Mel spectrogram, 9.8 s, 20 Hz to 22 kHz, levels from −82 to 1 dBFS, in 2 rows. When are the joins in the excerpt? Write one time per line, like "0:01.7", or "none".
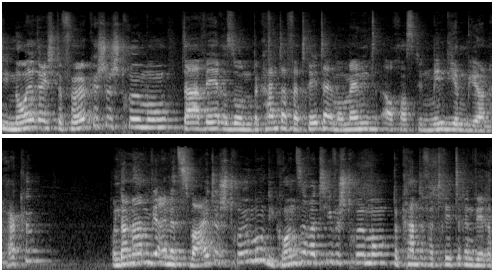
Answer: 0:06.0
